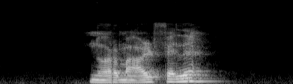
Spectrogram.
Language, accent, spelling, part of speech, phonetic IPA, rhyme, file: German, Austria, Normalfälle, noun, [nɔʁˈmaːlˌfɛlə], -aːlfɛlə, De-at-Normalfälle.ogg
- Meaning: nominative/accusative/genitive plural of Normalfall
